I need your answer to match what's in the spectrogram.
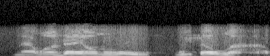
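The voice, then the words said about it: Poor Morgan Freeman impression. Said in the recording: “Morgan Freeman lines... No, that was terrible.”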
